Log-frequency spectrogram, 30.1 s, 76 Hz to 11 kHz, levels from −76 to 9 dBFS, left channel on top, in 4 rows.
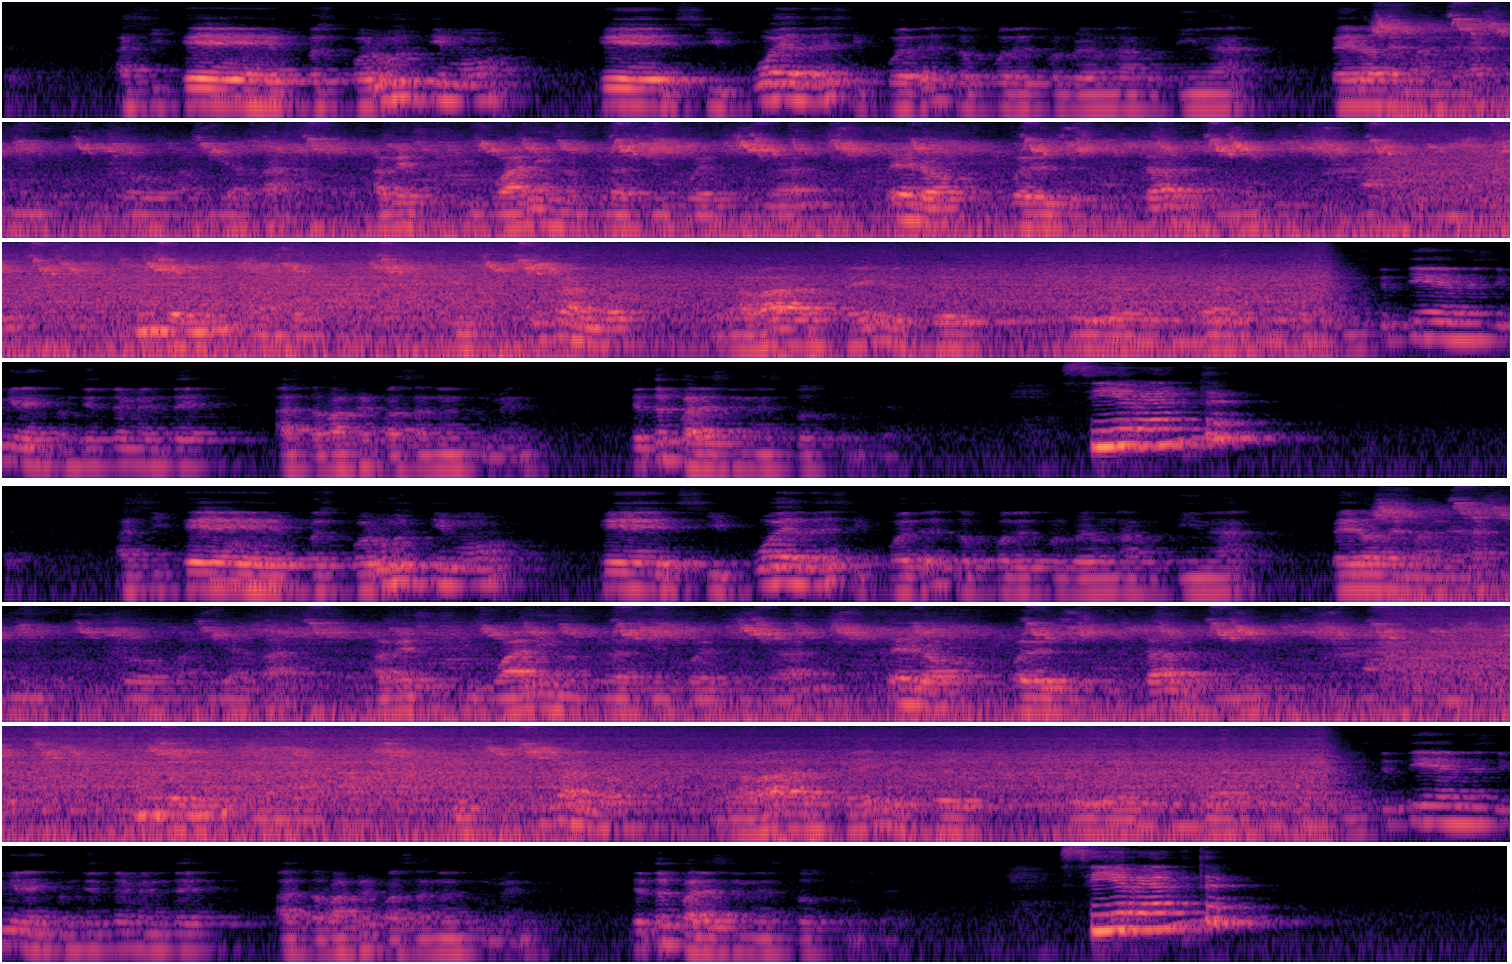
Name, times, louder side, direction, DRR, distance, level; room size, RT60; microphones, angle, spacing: voice 1, 0.6-2.5 3.0-6.2 6.6-7.7 8.1-9.0 9.4-11.6 11.9-13.0 13.2-14.0 14.3-14.4 14.7-15.2 15.7-16.7 17.2-18.2 18.6-19.9 20.4-20.8 21.0-23.6 24.0-25.2 25.8-26.9, left 2 dB, 45° left, -6 dB, 1.5 m, -28 dB
sound 1, 6.8-18.0, left 3 dB, 60° left, 0.6 m, -27 dB
sound 2, 14.4-21.7, equal, 5° right, 1.0 m, -28 dB
voice 2, 15.7-16.2 28.0-28.7, equal, 50° right, 1 dB, 0.5 m, -23 dB
3.2 x 2.2 x 3.1 m, 0.68 s
head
